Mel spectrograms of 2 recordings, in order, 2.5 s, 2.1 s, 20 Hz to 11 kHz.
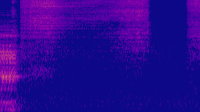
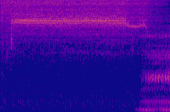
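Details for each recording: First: Brand-new Gaahleri Mobius TG 0.5 trigger-grip airbrush spraying paint with the air control wound in: strong airy hiss in bursts with brief silent gaps as the trigger is released, heavy paint flow, spraying normally. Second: New Gaahleri Mobius TG 0.5 trigger-grip airbrush: a sharp, steady air hiss that shifts and fades as the air control knob is turned; with the knob wound right in there was no air, so it is wound back out.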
